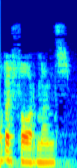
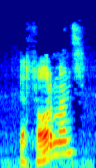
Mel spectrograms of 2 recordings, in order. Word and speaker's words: performance: Se dico performance, si pronuncia performance. Non si pronuncia performance, perché non sta né in cielo né in terra.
